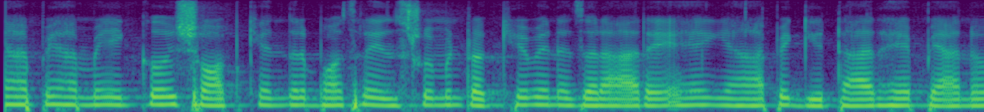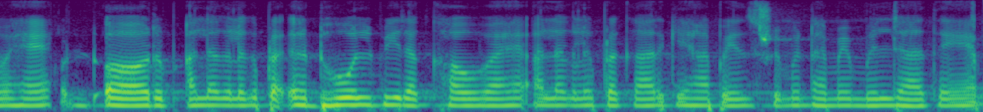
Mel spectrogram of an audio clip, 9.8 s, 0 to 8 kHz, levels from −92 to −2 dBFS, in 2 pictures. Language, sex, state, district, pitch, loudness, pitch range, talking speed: Hindi, female, West Bengal, Paschim Medinipur, 185 Hz, -22 LUFS, 180-195 Hz, 270 wpm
